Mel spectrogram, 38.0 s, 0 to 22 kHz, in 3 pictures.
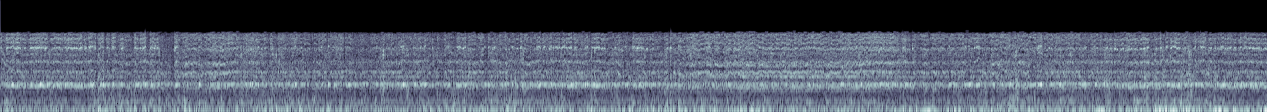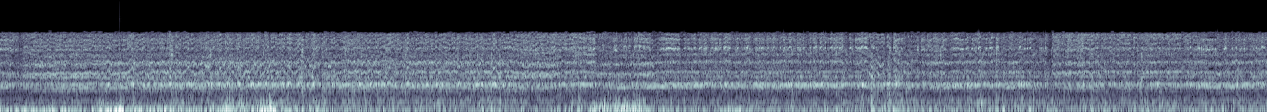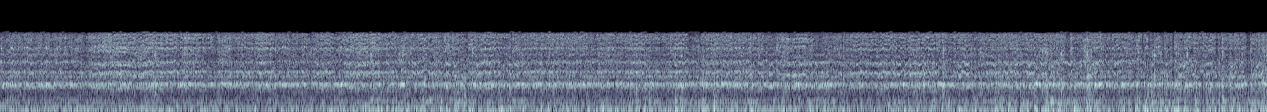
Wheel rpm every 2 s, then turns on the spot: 230, 230, 230, 220, 220, 230, 210, 190, 190, 210, 230, 230, 230, 230, 230, 230, 230, 220, 220.
none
